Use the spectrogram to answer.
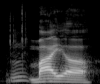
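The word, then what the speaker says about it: Mykhailiuk: Mikhailuk.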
